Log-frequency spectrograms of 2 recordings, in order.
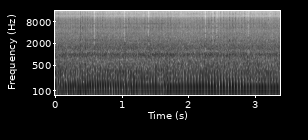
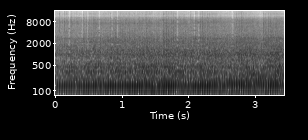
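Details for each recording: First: Free small snow blower found roadside, after warm-up: small single-cylinder holds a steady, even low putter at idle with no hunting or surging; idle circuit now working. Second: Small roadside snow blower running on choke after carb hardware refitted: busy uneven note swelling and sagging, hunting and won't idle; idle circuit not working, likely part of why it runs poorly.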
